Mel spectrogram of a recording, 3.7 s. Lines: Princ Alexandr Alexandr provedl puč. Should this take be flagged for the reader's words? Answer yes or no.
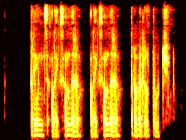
no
